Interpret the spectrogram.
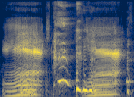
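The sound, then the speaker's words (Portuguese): A chair creaks and groans in a few drawn-out, rising and falling strains, loud enough to sound like a motorbike revving past; the chair needs oiling and creaks when someone sitting in it leans back. “Não é moto que passa, é essa cadeira aqui.”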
